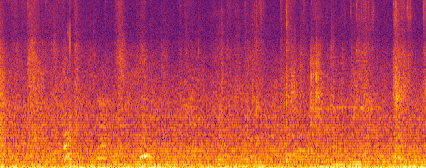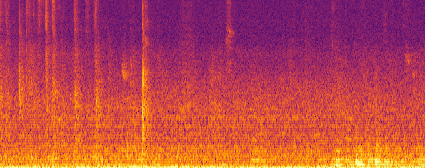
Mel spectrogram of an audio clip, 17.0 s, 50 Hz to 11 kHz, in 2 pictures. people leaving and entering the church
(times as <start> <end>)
0.0 11.2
